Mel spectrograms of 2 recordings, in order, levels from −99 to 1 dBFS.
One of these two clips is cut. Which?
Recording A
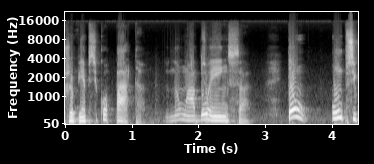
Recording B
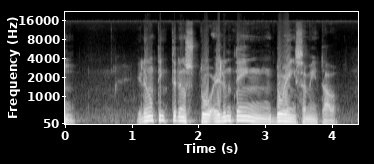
A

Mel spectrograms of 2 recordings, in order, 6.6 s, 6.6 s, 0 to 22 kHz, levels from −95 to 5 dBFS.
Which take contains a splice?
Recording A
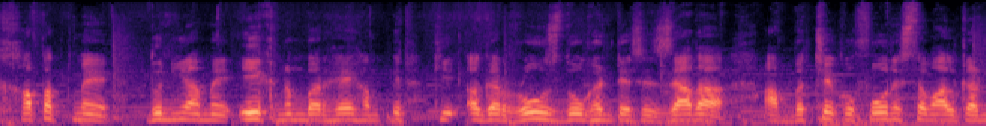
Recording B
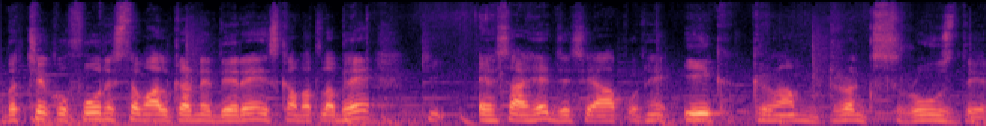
A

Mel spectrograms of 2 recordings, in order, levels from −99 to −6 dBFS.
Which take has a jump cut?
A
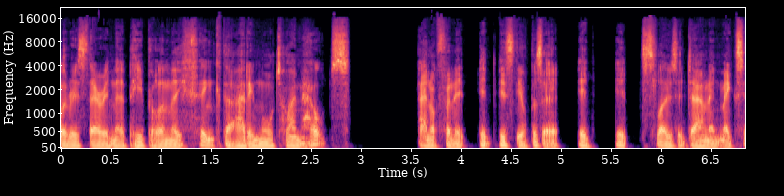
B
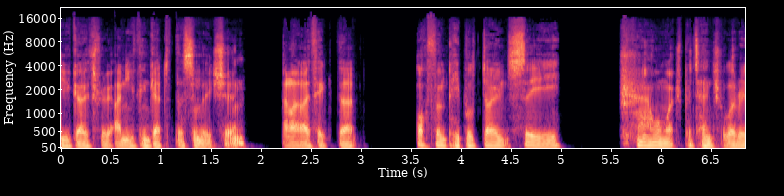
B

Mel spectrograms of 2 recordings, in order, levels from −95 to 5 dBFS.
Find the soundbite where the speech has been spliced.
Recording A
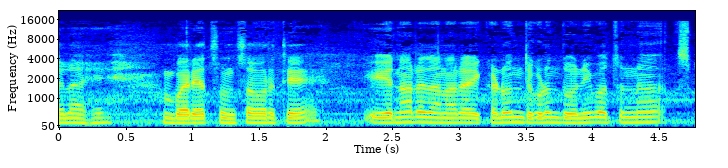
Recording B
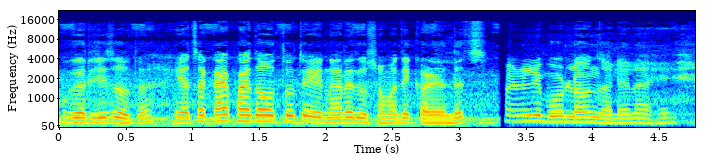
B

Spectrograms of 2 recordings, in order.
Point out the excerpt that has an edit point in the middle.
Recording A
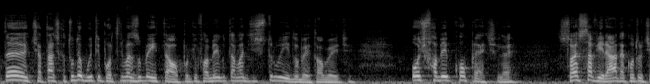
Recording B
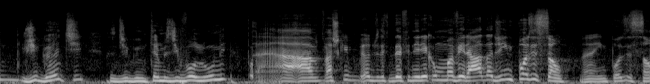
B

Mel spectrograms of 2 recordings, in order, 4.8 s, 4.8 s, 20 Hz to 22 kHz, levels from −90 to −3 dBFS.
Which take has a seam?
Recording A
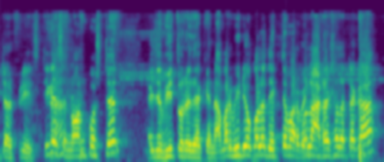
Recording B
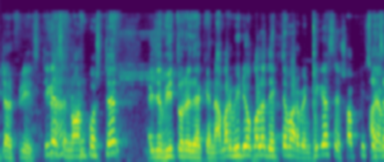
A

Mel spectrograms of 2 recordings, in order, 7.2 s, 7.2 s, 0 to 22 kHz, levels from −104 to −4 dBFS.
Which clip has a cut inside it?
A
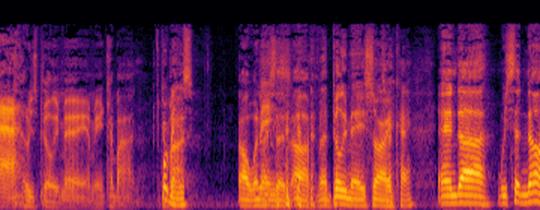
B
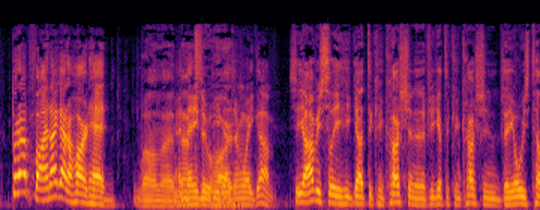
A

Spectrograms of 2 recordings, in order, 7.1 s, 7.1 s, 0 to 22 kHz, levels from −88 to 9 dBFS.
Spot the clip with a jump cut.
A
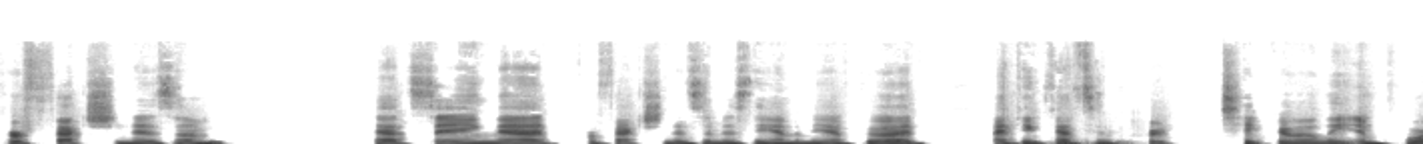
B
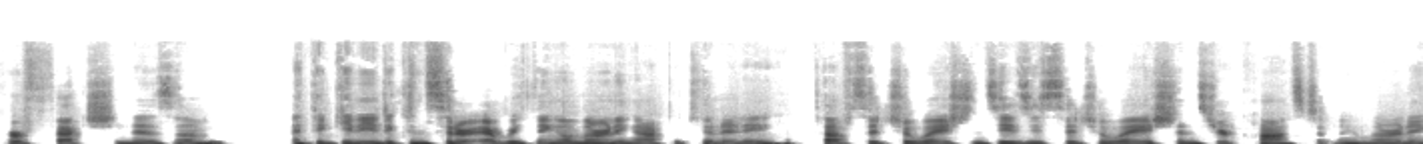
B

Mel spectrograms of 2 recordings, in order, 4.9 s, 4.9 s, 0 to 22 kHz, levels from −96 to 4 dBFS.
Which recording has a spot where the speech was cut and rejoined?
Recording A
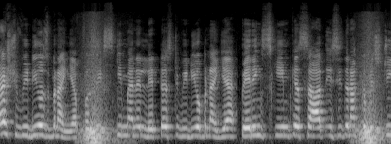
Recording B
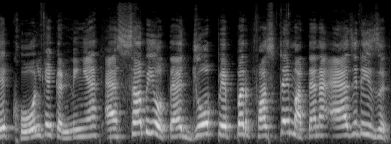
B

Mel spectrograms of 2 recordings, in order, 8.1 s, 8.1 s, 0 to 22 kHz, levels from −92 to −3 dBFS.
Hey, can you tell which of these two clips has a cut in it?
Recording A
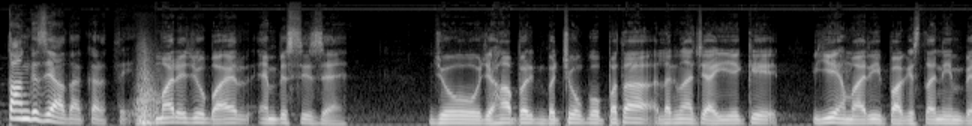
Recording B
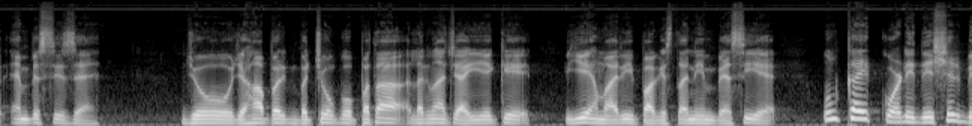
A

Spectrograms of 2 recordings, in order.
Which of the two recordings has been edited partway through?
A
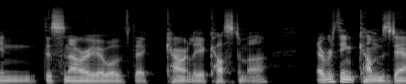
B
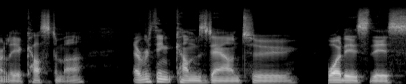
B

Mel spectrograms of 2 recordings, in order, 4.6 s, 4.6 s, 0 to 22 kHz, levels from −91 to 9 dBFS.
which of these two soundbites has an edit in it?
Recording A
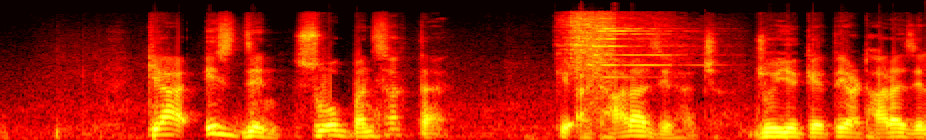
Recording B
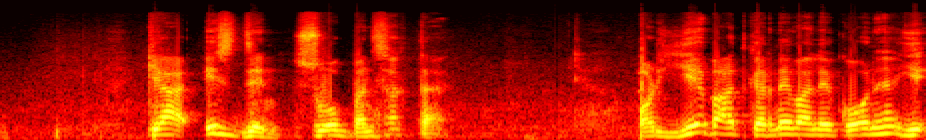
A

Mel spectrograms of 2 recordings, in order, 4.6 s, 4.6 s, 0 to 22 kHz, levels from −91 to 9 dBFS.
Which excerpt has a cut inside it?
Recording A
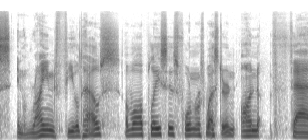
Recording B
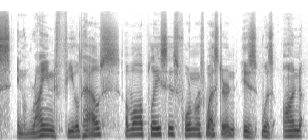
A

